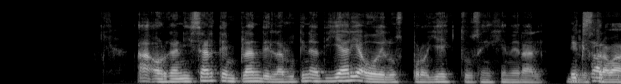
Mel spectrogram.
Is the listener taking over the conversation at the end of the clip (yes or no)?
yes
